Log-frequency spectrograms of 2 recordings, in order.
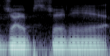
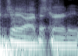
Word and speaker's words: JR's Journey: Also known as Jarp's Journey on Instagram. Yeah, I might have pronounced that wrong as well. That you did. It's JR's Journey, but that's okay. JR's, okay. Initial for the first name.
